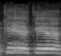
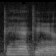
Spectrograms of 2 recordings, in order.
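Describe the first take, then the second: First: High-pitched quick query; higher voice, imitating a teammate; retold teammate's question. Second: Much softer retold teammate's voice; voice behind a door. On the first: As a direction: quote a teammate asking in a raised pitch. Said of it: "Aí o César Sampaio". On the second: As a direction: quote a muted voice calling from inside a room. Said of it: "eu vi aquela voz lá".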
